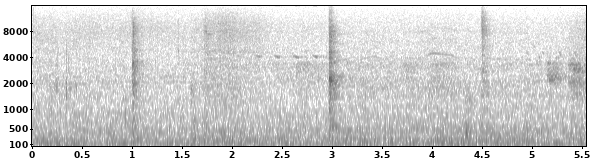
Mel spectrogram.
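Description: Short soft clicks sound as menu options change.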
